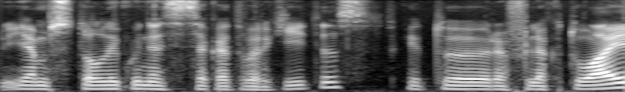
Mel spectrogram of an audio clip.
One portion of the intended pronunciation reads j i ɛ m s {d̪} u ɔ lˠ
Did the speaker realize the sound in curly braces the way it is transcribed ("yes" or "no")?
no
